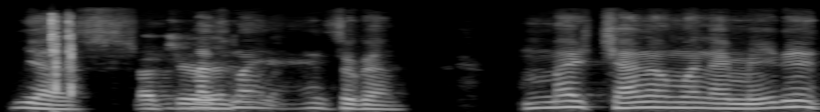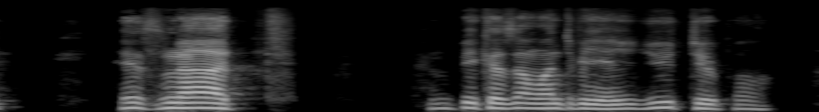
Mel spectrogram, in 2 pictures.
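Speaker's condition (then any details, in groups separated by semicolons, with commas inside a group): Cerebral palsy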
